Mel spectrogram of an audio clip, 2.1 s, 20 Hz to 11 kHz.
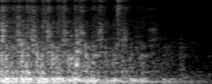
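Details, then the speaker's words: Detroit 6V92TA diesel for a 1959 Plymouth Belvedere, cranked only to check oil pressure: a heavy, deep diesel bark bursts out, then runs down and fades within two seconds; engine fired briefly on residual fuel. "that thing started right up i was expecting to uh just crank it over and see if we had oil pressure and things started right up two turns unbelievable"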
